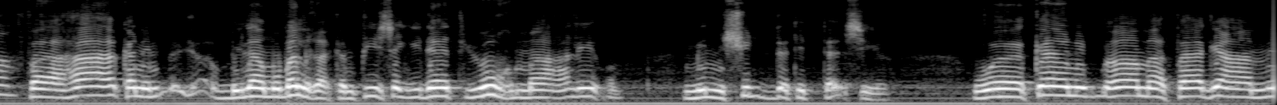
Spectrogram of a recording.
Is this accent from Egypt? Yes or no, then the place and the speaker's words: yes; Egypt; دي ما حدش بيسمع بها عندنا في مصر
